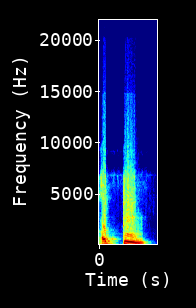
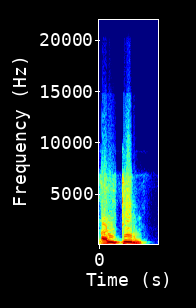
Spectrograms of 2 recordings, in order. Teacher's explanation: le lam du alif lam, ça disparaît, ça change en cette lettre · Shown in: first take · et ça devient tajdid. · on ne prononce pas la lam et ça devient Shadda sur la lettre · Term: Shamshia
